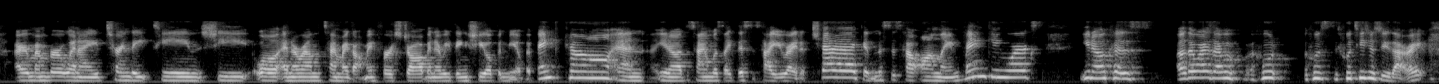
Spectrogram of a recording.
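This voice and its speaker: Talking at a fairly quick pace in a Miami accent, a woman with a medium pitch makes very wide pitch swings. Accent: Miami American English. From Miami, Florida. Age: 30s. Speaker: real estate investor. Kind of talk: interview. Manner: casual, filler-heavy.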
